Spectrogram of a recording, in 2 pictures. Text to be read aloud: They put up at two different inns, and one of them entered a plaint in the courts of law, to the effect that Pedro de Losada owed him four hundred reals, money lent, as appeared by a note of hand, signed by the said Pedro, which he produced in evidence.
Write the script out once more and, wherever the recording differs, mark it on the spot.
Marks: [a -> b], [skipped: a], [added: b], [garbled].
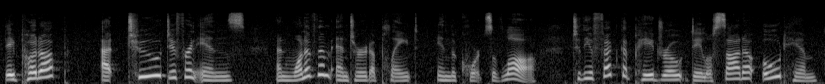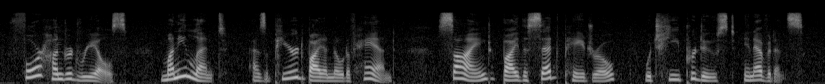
They put up at two different inns, and one of them entered a plaint in the courts of law, to the effect that Pedro de Losada owed him four hundred reals, money lent, as appeared by a note of hand, signed by the said Pedro, which he produced in evidence.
